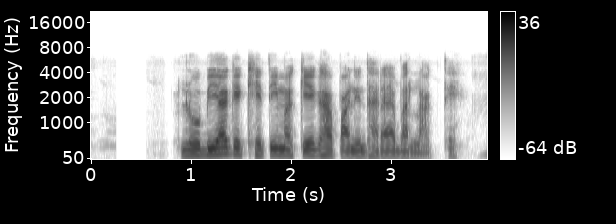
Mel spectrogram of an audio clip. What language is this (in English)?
Chhattisgarhi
